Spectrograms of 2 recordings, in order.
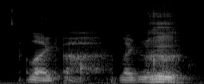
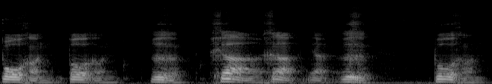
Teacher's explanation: And this is a voiced velar fricative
